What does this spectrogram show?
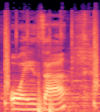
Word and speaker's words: Oiza: Some people have been asking me how you pronounce that. It is Oiza.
